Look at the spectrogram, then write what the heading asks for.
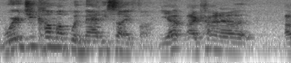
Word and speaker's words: Madecipha: Like I tell people to sound it out. Like it's Madecipha, and it's all one word. But if you sound it out like that, like syllable structure, which is how my whole basis of rapping is syllable structure, that you'll get it. Some people think it's made cypher, whatever, and then, but it's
